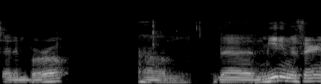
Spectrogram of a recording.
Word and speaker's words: Edinburgh: i know it looks like edinburgh but it's pronounced edinburgh um the meeting was very important in terms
